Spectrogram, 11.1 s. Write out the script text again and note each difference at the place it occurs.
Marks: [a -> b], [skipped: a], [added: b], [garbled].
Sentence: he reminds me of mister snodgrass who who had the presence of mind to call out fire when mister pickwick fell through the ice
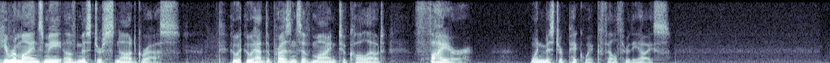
he reminds me of mister snodgrass who who had the presence of mind to call out fire when mister pickwick fell through the ice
